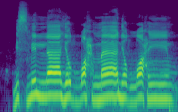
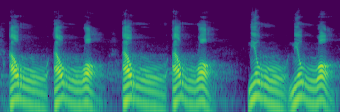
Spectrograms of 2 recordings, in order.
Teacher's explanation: Ini inhiraf huruf ro dia menyimpang ke makhrajnya lam sehingga suaranya kayak lam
